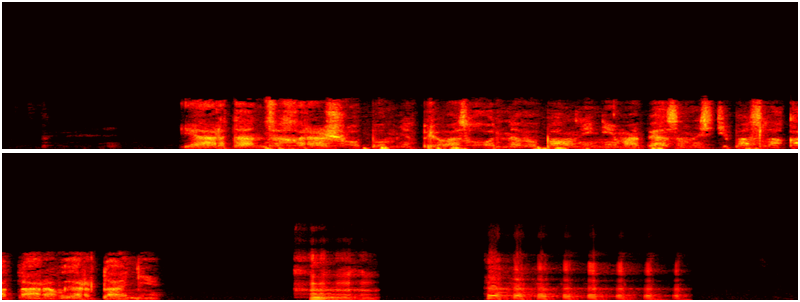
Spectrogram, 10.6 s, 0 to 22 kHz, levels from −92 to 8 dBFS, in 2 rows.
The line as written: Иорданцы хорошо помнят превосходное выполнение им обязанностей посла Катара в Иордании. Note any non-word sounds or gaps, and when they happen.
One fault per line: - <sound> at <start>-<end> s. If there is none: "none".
- laugh at 7.3-7.8 s
- laugh at 8.5-9.9 s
